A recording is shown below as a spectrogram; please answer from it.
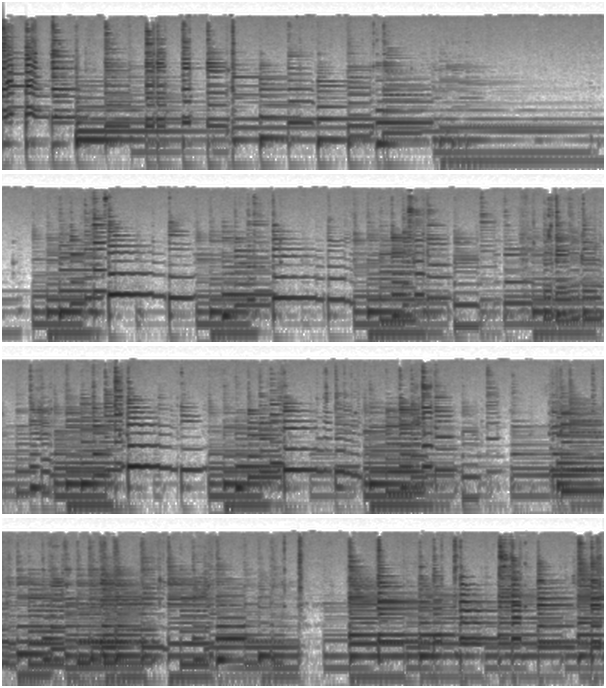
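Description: Nylon-string acoustic guitar playing an Argentine zamba, with plucked melody notes over bass notes and strummed chords. About five seconds in, a chord is left ringing and fades away for a few seconds, then the playing starts again. There is a brief gap near the end.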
